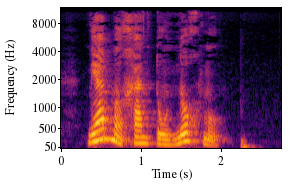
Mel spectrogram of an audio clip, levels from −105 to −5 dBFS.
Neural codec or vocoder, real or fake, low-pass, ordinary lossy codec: none; real; 10.8 kHz; AAC, 64 kbps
